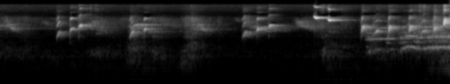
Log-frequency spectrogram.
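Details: Male European goldfinch singing to attract a female for mating: soft, spaced, high twittering phrases that grow denser and louder toward the end.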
